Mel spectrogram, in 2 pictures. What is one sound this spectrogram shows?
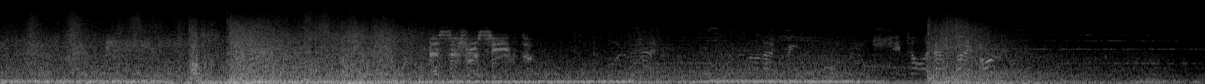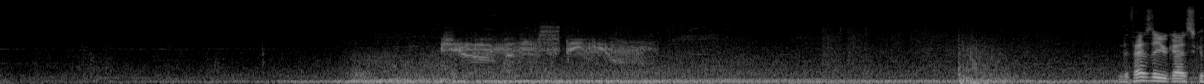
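Tank engines rumble steadily.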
